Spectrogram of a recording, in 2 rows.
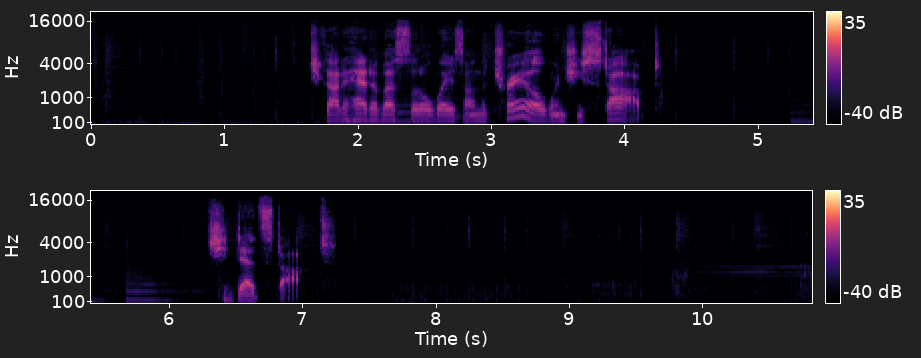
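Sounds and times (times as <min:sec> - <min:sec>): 
speech: 0:01.7 - 0:04.3, 0:06.3 - 0:07.3
golden retriever growling on a hiking trail: 0:07.5 - 0:10.8.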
